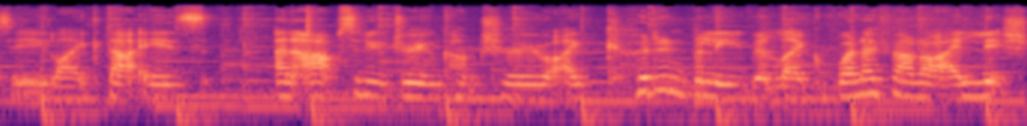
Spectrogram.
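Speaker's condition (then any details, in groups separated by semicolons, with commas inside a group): No condition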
